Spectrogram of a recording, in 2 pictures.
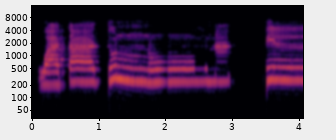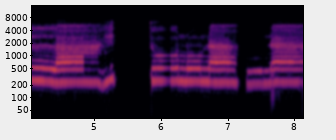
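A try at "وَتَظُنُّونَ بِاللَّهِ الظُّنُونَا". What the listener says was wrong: Nunya tetap panjang ya Bu. Jadi kalau wakaf tadi dibaca apa Ibu ya? Dibaca panjang apa pendek ketika wakaf? Kalau dibaca pendek itu ya wasol atau diteruskan.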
